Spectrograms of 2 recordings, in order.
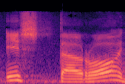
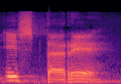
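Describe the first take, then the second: First: The final vowel is an open a sound. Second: The final vowel is bent toward an e sound.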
